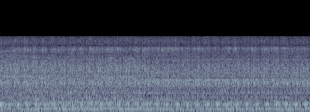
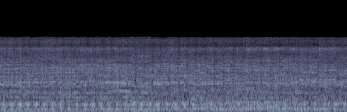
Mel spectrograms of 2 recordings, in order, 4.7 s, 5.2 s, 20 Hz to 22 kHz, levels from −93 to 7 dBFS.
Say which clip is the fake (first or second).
second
